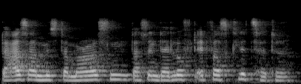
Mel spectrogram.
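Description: A woman's voice: mid-range voice, little pitch movement, moderate pace, mellow. Woman reading a children's story. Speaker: audiobook reader. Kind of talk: children's book narration. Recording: roomy echo.

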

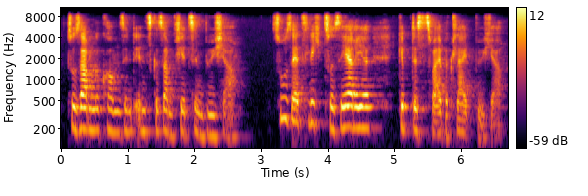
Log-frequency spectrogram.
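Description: A woman presenting a children's book series and reading from it aloud, in a calm, clear, measured way. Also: mid-range voice.

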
